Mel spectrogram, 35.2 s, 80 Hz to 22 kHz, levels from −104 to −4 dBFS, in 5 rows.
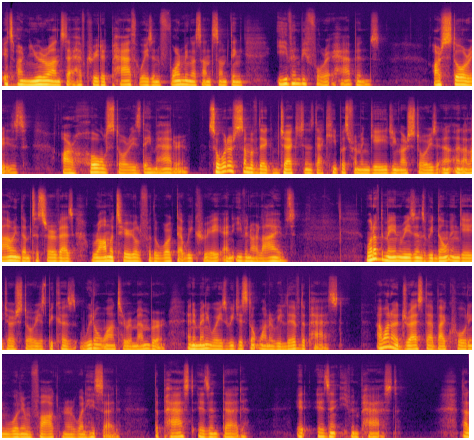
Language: English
